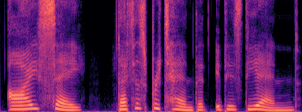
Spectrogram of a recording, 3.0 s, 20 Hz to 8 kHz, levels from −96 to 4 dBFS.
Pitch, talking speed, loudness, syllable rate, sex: 230 Hz, 200 wpm, -21 LUFS, 4.6 syllables/s, female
